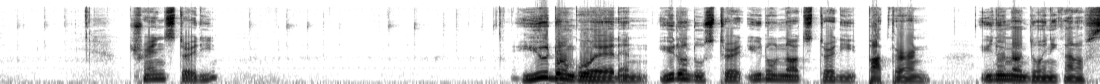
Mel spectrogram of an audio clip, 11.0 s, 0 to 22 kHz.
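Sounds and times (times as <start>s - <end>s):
low electrical hum: 0.0s - 11.0s
person speaking: 1.3s - 2.6s, 4.9s - 11.0s.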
